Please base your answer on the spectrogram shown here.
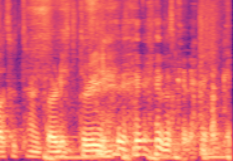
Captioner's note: laughs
